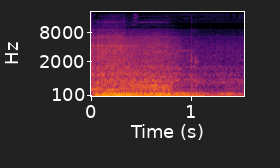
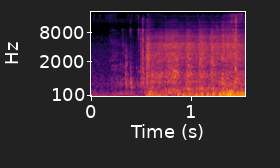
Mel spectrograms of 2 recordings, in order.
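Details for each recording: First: Ford Focus petrol that starts then dies: engine catches with a brief rumble, then dies within about a second as fuel pump relay power drops after cranking; cause is a faulty aftermarket alarm immobiliser relay cutting fuel pump power. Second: Ford Focus after fixing the stall-after-start fault caused by a faulty non-standard radio lock relay: cranks briefly, catches and settles into a steady, even low idle with no misfire or knocking; healthy start.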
